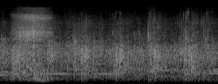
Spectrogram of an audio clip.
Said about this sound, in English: Come on, can we clap those hands unto the Lord, all you people?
